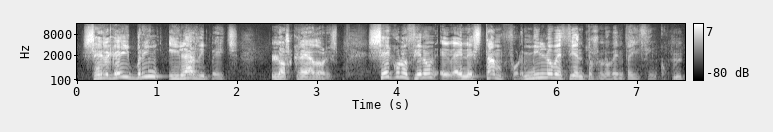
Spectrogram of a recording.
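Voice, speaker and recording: An actor playing a self-assured professorial expert, explaining history didactically in a documentary interview with questioning little hums. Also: male voice, high-pitched, huge pitch swings, unhurried, fairly bright tone, dry recording, full character voice. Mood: explanatory.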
